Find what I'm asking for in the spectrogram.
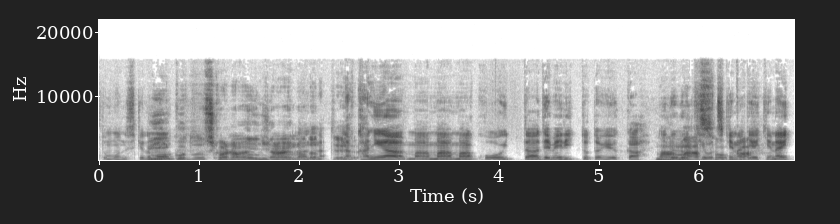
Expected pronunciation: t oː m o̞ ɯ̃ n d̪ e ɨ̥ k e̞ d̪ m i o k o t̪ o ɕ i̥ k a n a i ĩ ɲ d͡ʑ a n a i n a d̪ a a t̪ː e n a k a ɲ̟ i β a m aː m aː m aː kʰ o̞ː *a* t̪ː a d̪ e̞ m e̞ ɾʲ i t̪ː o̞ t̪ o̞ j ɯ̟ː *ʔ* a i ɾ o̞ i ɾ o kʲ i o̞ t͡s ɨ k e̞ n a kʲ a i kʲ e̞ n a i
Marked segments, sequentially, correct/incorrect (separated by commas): incorrect, incorrect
